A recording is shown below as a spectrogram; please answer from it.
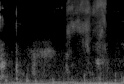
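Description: Faint, dull thuds of a horse's hooves on sand arena footing over a low steady hum, with a slightly louder thud near the end.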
